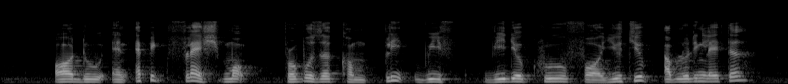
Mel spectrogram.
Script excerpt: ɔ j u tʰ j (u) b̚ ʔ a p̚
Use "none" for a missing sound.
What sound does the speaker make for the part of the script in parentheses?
u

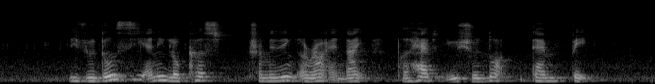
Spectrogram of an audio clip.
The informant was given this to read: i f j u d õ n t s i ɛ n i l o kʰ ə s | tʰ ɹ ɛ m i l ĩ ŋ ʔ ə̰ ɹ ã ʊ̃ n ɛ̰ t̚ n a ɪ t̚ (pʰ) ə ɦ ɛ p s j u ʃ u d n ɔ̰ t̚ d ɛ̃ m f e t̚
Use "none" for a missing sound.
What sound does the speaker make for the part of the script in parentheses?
pʰ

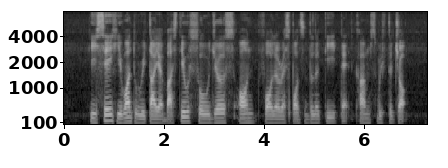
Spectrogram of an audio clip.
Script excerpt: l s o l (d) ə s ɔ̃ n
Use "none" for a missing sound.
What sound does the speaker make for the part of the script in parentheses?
d͡ʒ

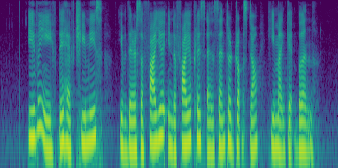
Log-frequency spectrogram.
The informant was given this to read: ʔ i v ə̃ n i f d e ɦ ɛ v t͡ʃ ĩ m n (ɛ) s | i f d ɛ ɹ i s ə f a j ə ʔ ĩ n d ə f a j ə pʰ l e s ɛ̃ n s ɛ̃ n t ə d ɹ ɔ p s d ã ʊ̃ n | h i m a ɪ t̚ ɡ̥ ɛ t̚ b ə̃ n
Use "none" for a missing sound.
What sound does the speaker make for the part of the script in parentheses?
i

